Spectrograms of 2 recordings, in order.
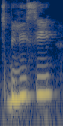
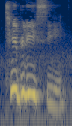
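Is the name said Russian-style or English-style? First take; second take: Russian-style; English-style. First: T and B are joined with no vowel. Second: A vowel is added between T and B.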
